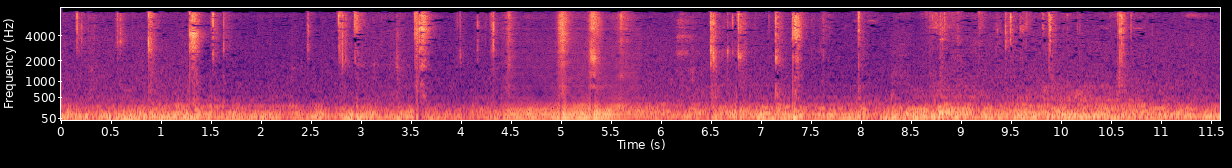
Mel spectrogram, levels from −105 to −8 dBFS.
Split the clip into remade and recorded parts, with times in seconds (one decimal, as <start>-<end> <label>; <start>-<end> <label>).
0.0-4.4 recorded; 4.4-5.8 remade; 5.8-11.6 recorded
